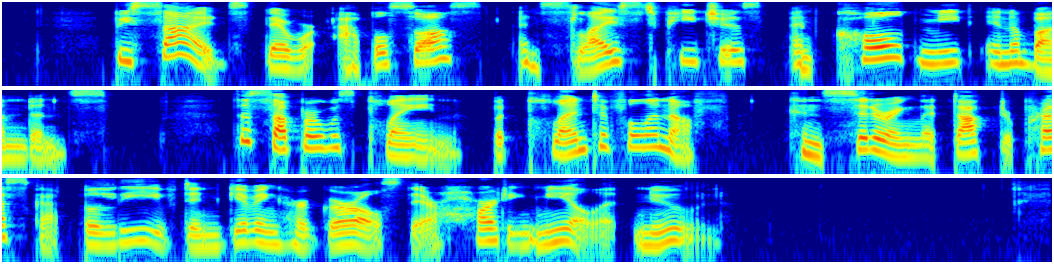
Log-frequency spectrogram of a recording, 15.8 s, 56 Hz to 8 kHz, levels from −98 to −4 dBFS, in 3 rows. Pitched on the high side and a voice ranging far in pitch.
Yes: high, 200 Hz; wide, 7.0 semitones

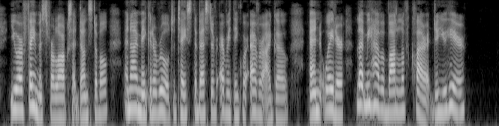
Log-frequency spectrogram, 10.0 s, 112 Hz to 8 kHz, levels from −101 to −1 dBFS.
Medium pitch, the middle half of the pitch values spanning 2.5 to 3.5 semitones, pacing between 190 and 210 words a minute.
Yes: medium, 175 Hz; average, 2.8 semitones; fast, 205 wpm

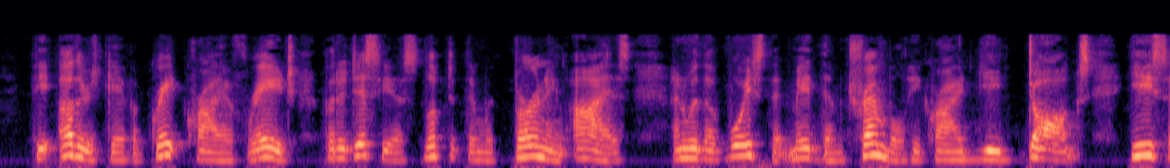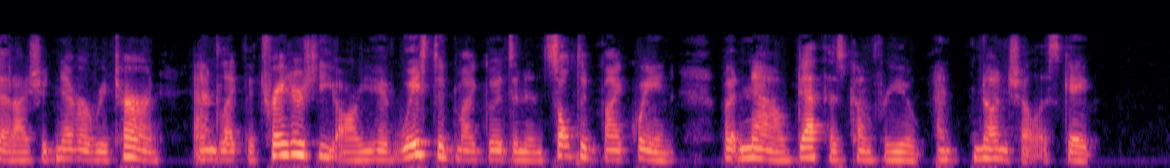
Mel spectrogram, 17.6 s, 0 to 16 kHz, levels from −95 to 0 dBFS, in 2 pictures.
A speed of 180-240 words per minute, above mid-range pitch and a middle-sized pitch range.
No: fast, 205 wpm; medium, 145 Hz; average, 4.7 semitones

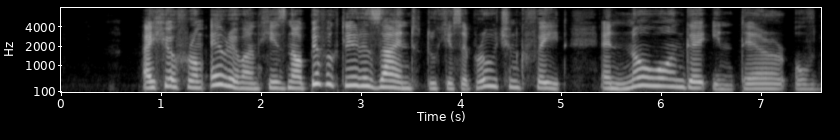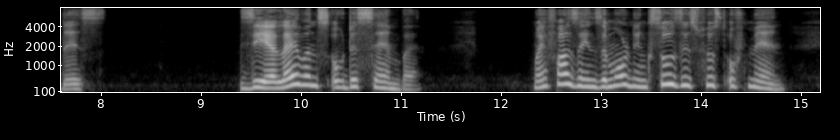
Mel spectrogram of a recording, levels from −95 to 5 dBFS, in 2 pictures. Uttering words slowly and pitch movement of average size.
No: slow, 125 wpm; wide, 6.5 semitones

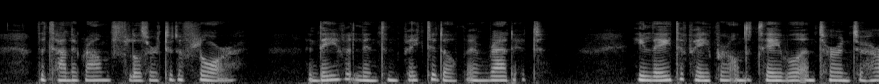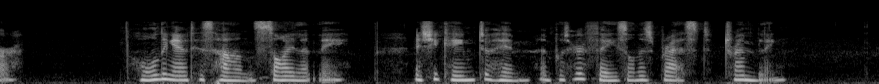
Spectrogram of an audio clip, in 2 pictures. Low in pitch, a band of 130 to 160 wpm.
No: high, 195 Hz; average, 150 wpm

